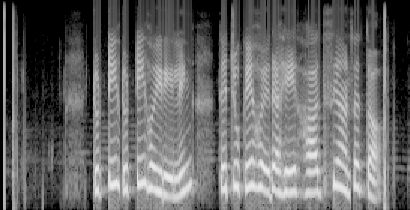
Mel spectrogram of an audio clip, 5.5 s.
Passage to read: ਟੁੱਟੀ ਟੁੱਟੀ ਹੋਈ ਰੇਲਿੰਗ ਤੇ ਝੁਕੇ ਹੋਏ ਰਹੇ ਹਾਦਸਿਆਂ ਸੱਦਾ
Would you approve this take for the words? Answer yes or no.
yes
